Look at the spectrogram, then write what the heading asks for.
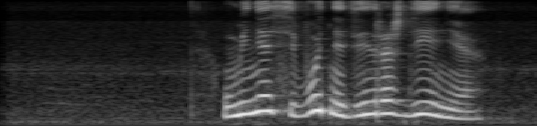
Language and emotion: Russian, positive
